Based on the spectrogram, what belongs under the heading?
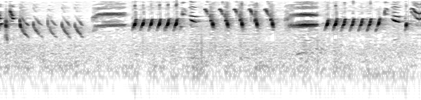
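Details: Tajikistan grey-headed goldfinch song: sliding high twitters, then crisp rapid trills of even, clipped notes, a brief whistled tone, and another fast trill.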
